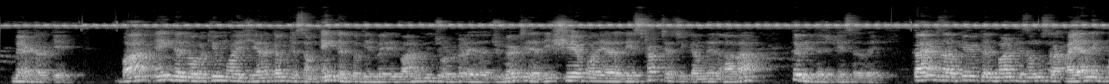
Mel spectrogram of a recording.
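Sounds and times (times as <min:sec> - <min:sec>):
high-pitched trill: 0:00.0 - 0:11.0
man lecturing: 0:00.1 - 0:11.0.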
